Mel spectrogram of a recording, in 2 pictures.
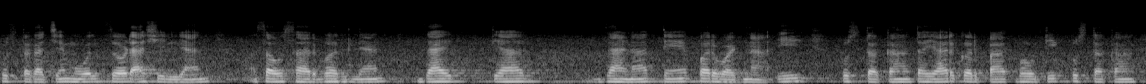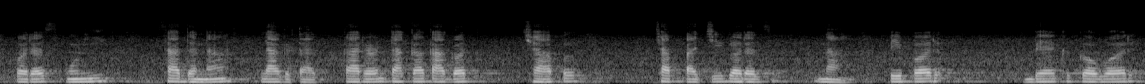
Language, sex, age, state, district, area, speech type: Goan Konkani, male, 18-30, Goa, Quepem, rural, spontaneous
